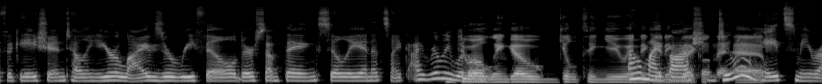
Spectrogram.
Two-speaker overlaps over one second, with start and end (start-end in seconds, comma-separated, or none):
6.3-7.7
